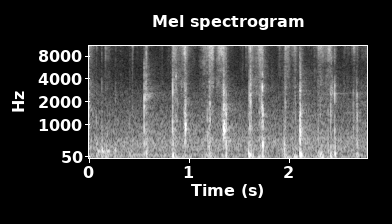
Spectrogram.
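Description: Tarot cards being shuffled by hand in a series of quick riffling bursts, close and fairly quiet, with short pauses between the flurries and no talking.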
